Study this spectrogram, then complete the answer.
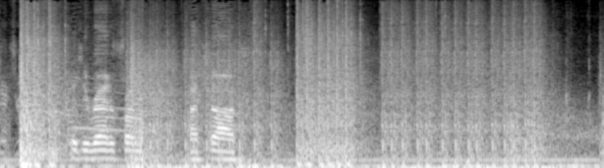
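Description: Rifle shots crack nearby.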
